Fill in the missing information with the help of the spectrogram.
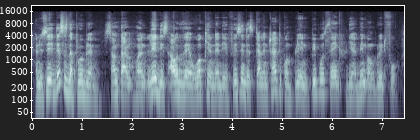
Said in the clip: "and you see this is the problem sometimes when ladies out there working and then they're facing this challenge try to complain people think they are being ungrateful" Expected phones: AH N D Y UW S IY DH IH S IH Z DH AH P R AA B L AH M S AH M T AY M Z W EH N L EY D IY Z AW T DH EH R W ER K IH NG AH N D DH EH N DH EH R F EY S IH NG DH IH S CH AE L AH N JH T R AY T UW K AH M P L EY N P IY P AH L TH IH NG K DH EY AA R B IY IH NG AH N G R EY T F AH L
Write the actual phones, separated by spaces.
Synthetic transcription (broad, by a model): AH N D Y UW S IY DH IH S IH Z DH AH P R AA B L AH M S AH M T AY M W EH N L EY D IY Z AW T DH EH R W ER K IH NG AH N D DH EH N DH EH F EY S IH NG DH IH S CH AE L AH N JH T R AY T UW K AH M P L EY N P IY P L TH IH NG K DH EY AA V B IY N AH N G R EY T F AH L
